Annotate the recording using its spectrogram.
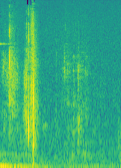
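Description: Paper pages being handled and turned: a few short, soft crinkling rustles in the first second, then fainter ones.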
